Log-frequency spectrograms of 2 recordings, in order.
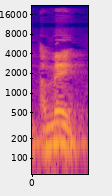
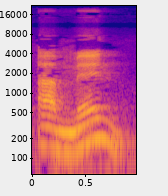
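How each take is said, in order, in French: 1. Le son final n n'est pas prononcé. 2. Le mot entier est prononcé avec tous les sons.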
